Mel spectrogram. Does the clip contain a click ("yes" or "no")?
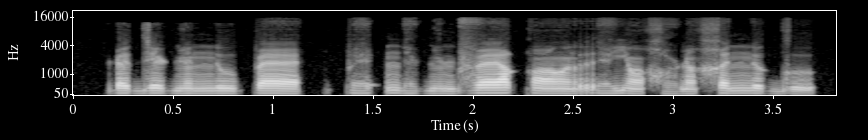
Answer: no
